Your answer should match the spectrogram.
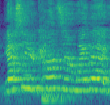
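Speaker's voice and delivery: high, eager fan voice with a laugh; excited inmate. Retold or imitated. Prison inmate recognizing a rock star, excited. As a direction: gush like a starstruck fellow prisoner. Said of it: "the guy's got in there".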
